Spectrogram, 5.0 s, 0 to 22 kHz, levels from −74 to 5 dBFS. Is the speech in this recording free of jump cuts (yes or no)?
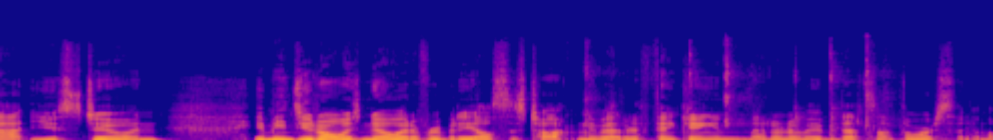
yes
